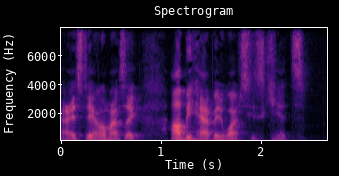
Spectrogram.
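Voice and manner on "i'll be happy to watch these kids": ordinary talk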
